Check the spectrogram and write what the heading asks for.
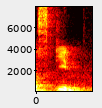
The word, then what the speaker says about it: SKYN: หน่อย ชื่อ รุ่น ว่า Skin นะ ฮะ skyn น่า จะ อ่าน ว่า Skin ด้าน ข้าง ไม่ มี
